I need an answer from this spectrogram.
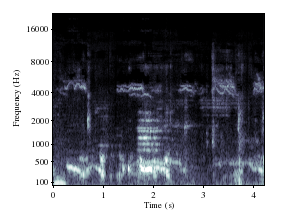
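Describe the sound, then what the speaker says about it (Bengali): A large, strong racer pigeon coos close by in low, throaty rolling phrases, with a few soft chirps and faint background voices. "বিশাল বড় সাইজের স্ট্রং একটা কবুতর"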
